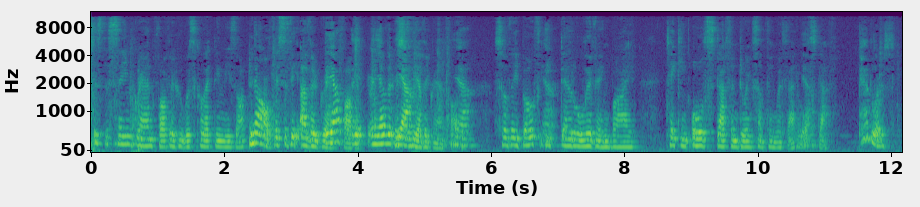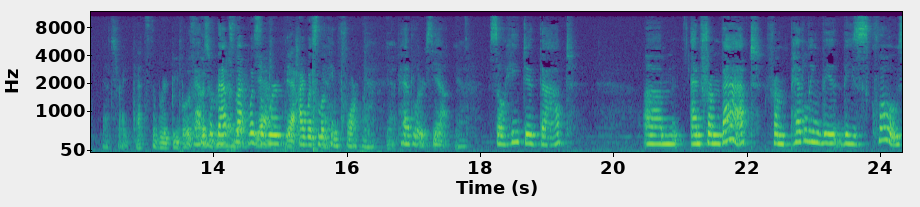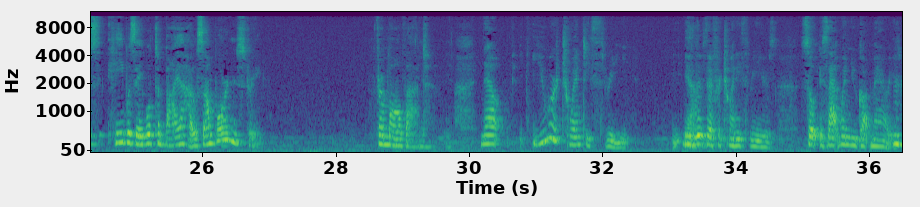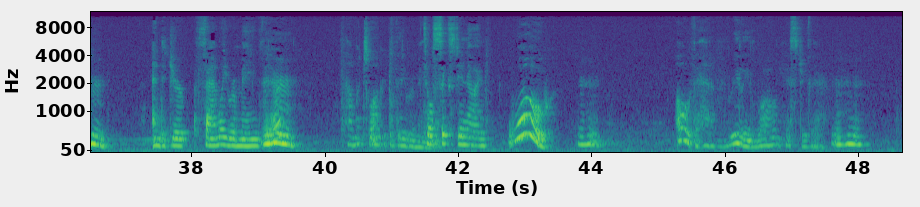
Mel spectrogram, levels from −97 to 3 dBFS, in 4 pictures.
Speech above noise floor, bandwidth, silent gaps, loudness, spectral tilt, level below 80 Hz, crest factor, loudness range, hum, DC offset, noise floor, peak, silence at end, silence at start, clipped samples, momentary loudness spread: 29 dB; 11 kHz; none; -21 LUFS; -6.5 dB/octave; -50 dBFS; 20 dB; 9 LU; none; under 0.1%; -49 dBFS; -2 dBFS; 0.5 s; 0 s; under 0.1%; 18 LU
